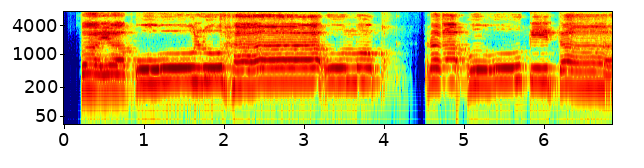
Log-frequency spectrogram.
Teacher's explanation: dipantulkan qofnya ya Bu itu huruf qalqalah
